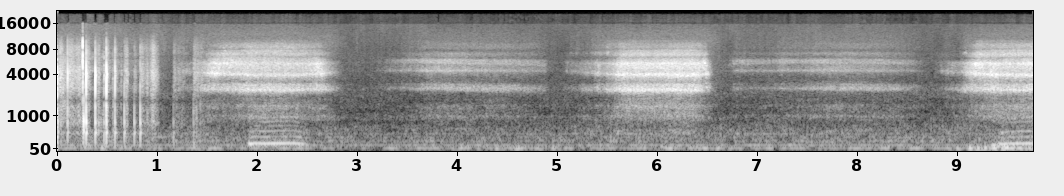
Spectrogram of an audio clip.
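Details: Sleeping puppy snoring like a person: a few sniffs, then hissy, whistling snores repeating about every 4 seconds. Snoring.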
